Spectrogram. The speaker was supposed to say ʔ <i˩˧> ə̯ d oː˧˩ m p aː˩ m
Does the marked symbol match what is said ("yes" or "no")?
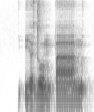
yes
